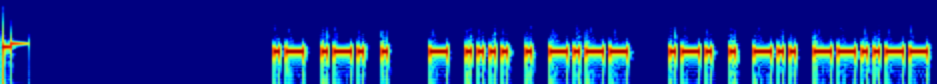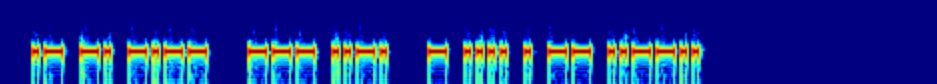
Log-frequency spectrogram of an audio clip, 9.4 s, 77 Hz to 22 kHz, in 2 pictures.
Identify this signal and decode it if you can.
Morse code, heard as a keyed tone, about 37 wpm, 700 Hz. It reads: ARE THEY RED, ANY OF THEM?
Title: Sentences from Top 1000 Words - Review Part 2 - 40wpm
